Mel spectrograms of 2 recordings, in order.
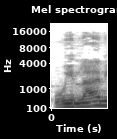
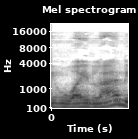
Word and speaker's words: Wilani: na kasi siyang itinama na wilan ang bigkas sa pangalan ko at hindi wlan pero wlan pa rin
